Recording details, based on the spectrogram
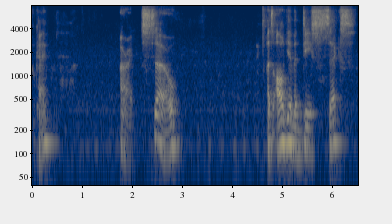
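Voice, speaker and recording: A man narrating a tabletop game as game master in a halting way, thinking aloud, on an online call. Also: medium pitch, a little hiss or hum.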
